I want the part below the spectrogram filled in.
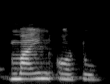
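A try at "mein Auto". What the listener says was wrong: ऑटो नहीं, आउटो। अब मेरी कार हो गई माइन आउटो।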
